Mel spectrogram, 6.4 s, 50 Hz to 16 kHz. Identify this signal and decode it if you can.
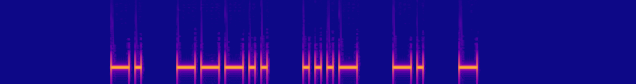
Morse code, heard as a keyed tone, about 20 wpm, spaced as for 15 wpm, 700 Hz. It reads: N8VNT
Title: 231 Lesson 37g - Letter x - Call Signs 20wpm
